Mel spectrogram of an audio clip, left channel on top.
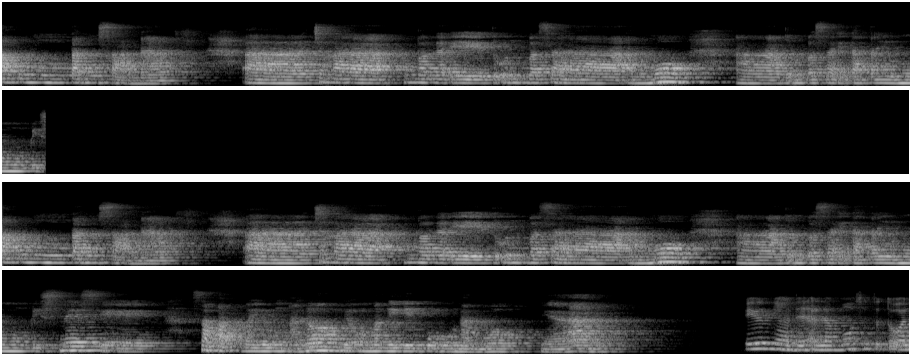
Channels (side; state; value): left; drops out; at 9.6 s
